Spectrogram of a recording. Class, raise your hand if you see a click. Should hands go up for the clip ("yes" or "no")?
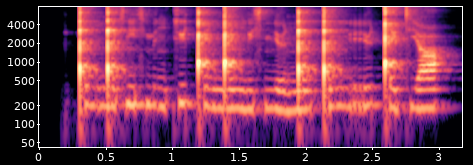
yes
